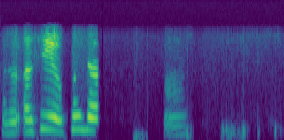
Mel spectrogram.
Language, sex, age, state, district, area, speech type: Manipuri, female, 45-60, Manipur, Kangpokpi, urban, conversation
